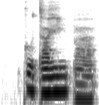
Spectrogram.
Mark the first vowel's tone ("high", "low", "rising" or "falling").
falling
